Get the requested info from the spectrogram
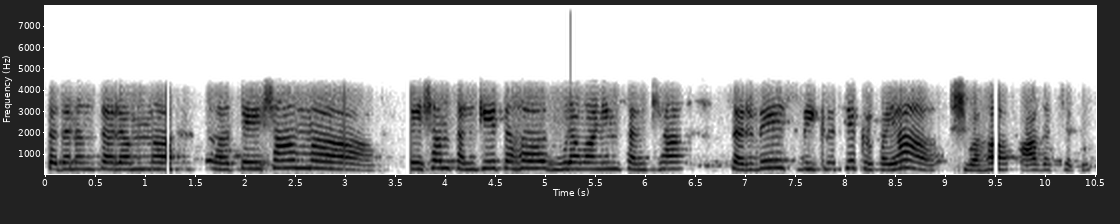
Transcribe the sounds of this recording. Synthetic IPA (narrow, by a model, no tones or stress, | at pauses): t̪ɐd̪ɐnɐnt̪ɐɾɐm | t̪eːʃaːm | t̪eːʃaːmsɐŋkeːt̪ɐɦɐ̆d̪uːɾɐʋaːɳimsɐŋkʰjaːsɐɾʋeːsʋiːkɾɪt̪jɐkɾɪpɐjaːʃʋɐɦɐ̆aːɡɐtːʃʰɐt̪u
